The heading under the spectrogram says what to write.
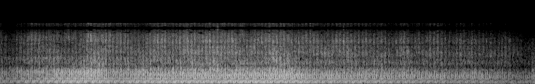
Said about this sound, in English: Air wagon. What's that airplane doing around here?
